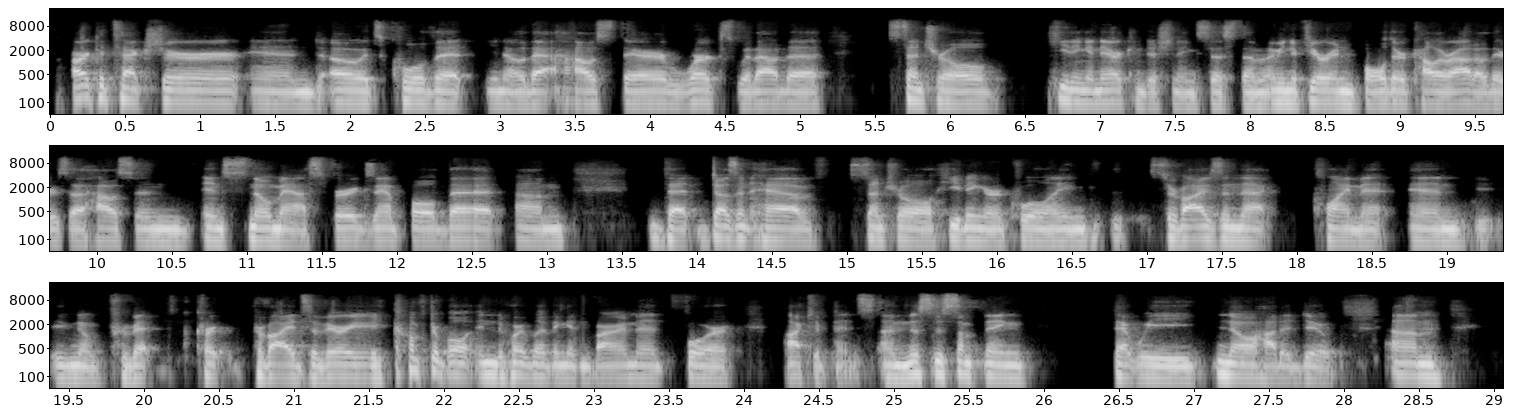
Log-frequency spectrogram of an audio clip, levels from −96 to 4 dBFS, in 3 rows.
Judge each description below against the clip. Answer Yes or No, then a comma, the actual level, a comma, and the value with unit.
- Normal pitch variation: No, narrow, 1.7 semitones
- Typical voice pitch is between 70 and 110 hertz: Yes, very low, 95 Hz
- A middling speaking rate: Yes, average, 150 wpm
